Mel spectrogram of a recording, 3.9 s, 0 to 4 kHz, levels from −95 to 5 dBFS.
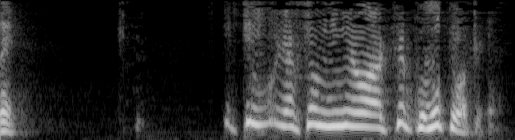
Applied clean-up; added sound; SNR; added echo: neural mask model DeepFilterNet 3.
